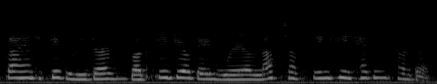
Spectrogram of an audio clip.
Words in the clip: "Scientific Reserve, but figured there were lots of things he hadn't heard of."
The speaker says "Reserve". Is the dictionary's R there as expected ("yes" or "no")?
no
